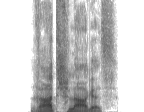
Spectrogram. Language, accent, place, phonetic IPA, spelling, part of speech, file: German, Germany, Berlin, [ˈʁaːtˌʃlaːɡəs], Ratschlages, noun, De-Ratschlages.ogg
- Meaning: genitive of Ratschlag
